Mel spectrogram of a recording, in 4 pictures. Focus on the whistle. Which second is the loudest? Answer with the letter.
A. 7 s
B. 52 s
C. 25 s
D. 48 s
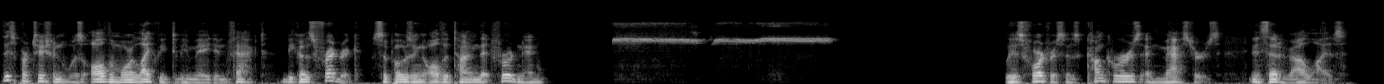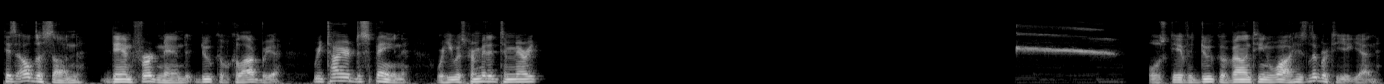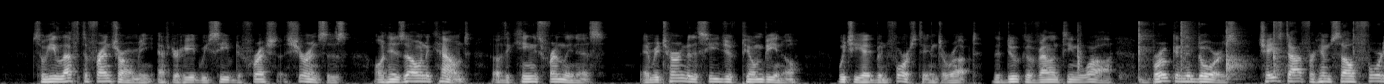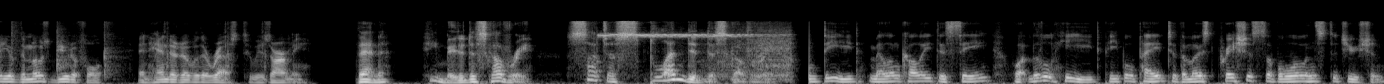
D.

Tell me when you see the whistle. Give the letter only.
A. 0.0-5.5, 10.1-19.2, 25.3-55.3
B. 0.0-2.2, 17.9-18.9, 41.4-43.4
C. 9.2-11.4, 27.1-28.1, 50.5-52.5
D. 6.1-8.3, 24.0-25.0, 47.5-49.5
D.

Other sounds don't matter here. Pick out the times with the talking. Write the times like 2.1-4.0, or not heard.
0.0-5.5, 10.1-19.2, 25.3-55.3.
